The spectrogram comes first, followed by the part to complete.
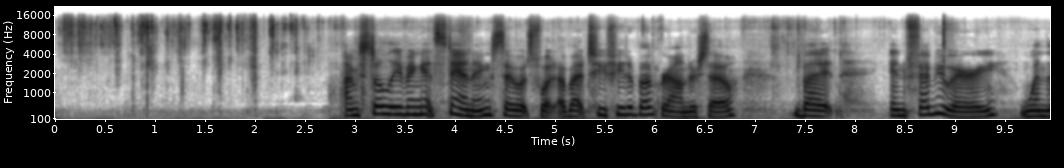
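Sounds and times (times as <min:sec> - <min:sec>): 
dried black-eyed Susan stem being cut back, crackling and snapping: 0:00.0 - 0:02.7
faint steady hum: 0:00.0 - 0:09.9
speech: 0:02.9 - 0:09.9.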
